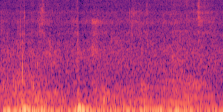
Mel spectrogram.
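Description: Low rumble and dull thumps of a handheld camera being moved, its microphone picking up handling noise.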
